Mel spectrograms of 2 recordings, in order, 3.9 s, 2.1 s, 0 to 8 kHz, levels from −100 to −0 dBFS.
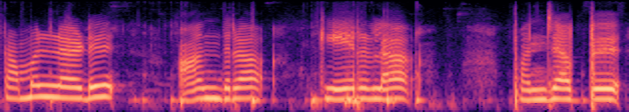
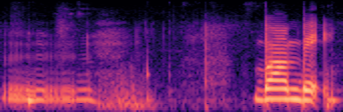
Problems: none marked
